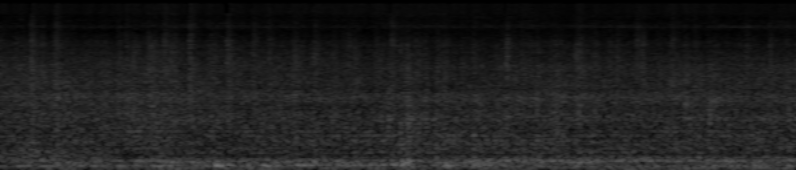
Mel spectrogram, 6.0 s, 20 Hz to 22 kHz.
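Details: Hornby R2959 Thompson L1 2-6-4T model loco, used, after greasing the worm gear to cure forward grinding from too much gearbox play: smooth, even running hum with soft rail clicks, no grinding; running sweetly.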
